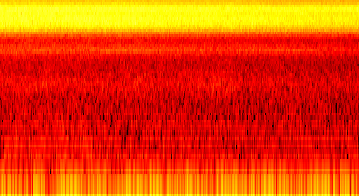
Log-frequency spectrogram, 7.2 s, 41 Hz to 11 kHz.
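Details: Summer cicadas singing in a hillside residential neighbourhood of Nisshin, suburban Nagoya, Aichi Prefecture, Japan, at 1 PM on 28 July 2021; a loud, steady, high-pitched hissing drone, unbroken throughout, with faint street noise beneath.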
